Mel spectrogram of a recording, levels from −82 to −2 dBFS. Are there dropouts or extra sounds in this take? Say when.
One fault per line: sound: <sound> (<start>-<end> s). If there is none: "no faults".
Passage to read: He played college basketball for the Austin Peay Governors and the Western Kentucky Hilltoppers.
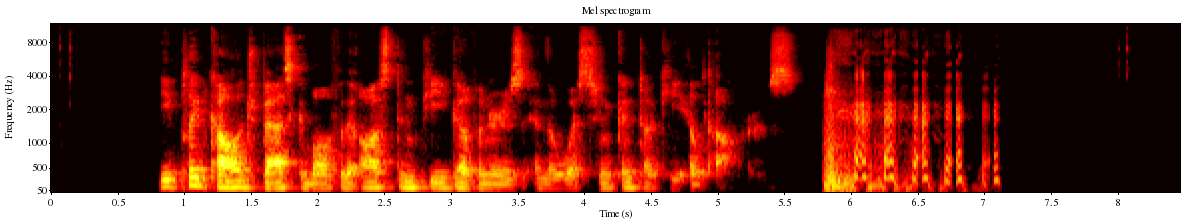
sound: laugh (5.8-7.1 s)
